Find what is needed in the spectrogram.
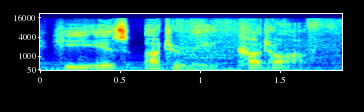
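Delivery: plain reading voice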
